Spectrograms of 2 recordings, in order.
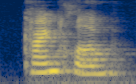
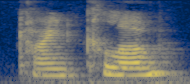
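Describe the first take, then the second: First: KIND CLUB punched louder and higher; emphatic repeat. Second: Said in the usual way. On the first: Real, not acted. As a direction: call out "Kind club" with a falling end.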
